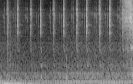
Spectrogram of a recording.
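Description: Fast, light ticking, about seven ticks a second, like a clock sound effect, over a low steady hum.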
